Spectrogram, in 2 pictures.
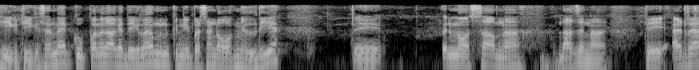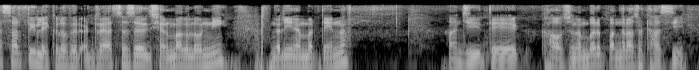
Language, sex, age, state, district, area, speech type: Punjabi, male, 30-45, Punjab, Amritsar, urban, spontaneous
